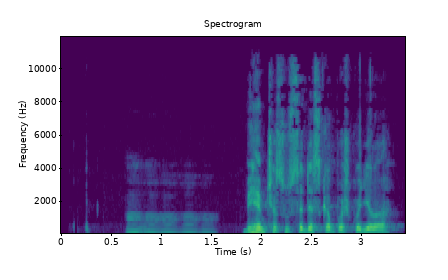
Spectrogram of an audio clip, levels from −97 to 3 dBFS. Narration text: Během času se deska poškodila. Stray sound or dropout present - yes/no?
yes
